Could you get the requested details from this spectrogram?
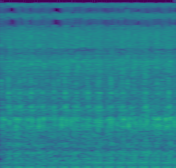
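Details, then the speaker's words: Volvo automatic from a marketplace purchase, started with a jump pack: uneven lumpy idle with a steady pulsing beat that never settles, sounds awful; rough idle, cause not clear. "Does that sound not very healthy to you? Oh, it sounds awful."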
